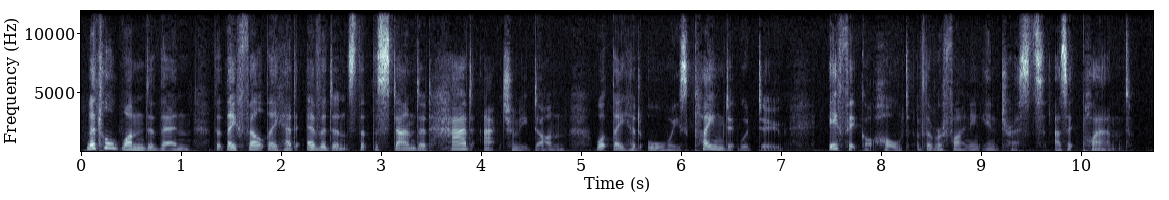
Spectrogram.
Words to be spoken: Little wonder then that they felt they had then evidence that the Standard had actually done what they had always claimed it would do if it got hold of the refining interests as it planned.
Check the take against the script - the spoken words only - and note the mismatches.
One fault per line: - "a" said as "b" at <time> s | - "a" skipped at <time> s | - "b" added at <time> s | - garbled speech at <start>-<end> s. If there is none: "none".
- "then" skipped at 2.2 s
